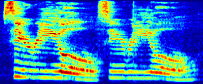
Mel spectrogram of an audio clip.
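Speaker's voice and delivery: short start, lingering '-al' in 'cereal'; long last syllable. Shown as a demonstration. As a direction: draw out the end of 'cereal'. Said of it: "the old part seems a little longer".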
